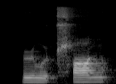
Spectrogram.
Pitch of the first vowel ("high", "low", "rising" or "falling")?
low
